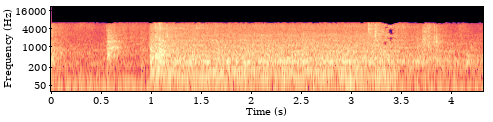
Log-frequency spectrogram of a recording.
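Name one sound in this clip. A photocopier hums and whirs as it copies.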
